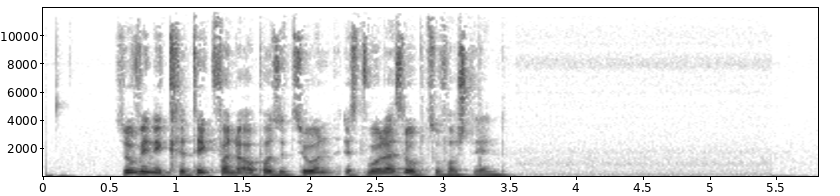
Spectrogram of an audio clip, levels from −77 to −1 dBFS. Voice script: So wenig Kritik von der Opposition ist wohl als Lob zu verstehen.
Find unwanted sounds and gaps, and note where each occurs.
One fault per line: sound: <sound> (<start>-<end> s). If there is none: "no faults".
no faults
